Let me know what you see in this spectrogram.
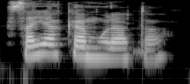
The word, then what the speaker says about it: Sayaka Murata: Sayaka Murata.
